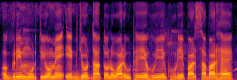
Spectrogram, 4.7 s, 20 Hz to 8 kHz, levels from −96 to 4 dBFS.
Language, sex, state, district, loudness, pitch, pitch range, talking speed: Hindi, male, West Bengal, Alipurduar, -16 LUFS, 165 Hz, 155-175 Hz, 150 wpm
